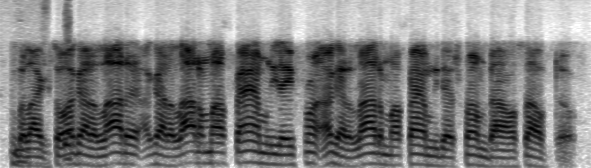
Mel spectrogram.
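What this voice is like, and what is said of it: Southern American twang. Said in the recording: “the southern twang I'm hearing now... the draw”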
